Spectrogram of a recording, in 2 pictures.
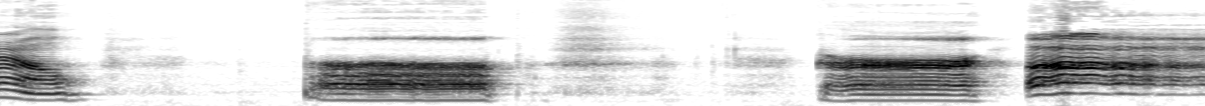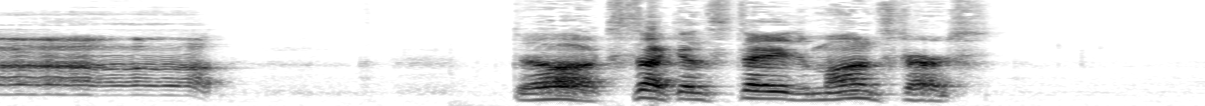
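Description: An older man speaks animatedly into a microphone, making growling sound effects.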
